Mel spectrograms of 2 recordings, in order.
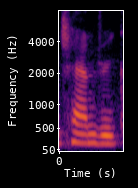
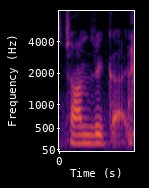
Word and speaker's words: Chandrika: West when they're like, what's your name? Is it Chandrika? I'm like, no, it's Chandrika. You have to say it properly.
